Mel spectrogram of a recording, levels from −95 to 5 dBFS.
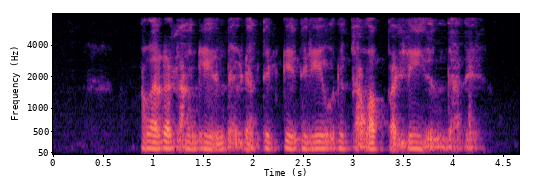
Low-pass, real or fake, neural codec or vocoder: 7.2 kHz; fake; vocoder, 22.05 kHz, 80 mel bands, HiFi-GAN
